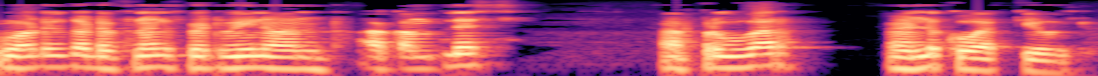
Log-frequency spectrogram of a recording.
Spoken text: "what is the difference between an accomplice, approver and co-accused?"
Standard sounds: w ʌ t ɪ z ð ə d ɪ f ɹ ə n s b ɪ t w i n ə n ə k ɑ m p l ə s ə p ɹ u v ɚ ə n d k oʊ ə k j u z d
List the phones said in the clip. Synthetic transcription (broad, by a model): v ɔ t ɪ z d ə d ɪ f ɹ ə n s b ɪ t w i n ə n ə k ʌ m p l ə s ə p ɹ u v ɚ ə n d k oʊ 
